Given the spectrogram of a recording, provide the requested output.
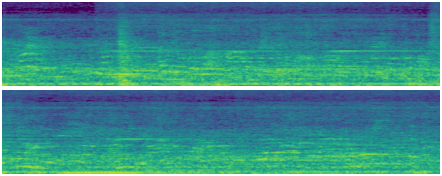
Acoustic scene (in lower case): cafe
